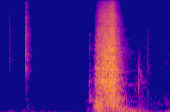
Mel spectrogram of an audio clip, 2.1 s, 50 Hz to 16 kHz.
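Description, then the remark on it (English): Two faint clicks, then a loud, breathy whoosh as a flame ignites vapor from trace liquid left inside a 5-gallon drum, swelling up suddenly and fading over about half a second, with no voices. “So when you introduced flame to that 5-gallon container, there was just a huge whoosh sound, and I think we lost a lot of the air in the room here.”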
